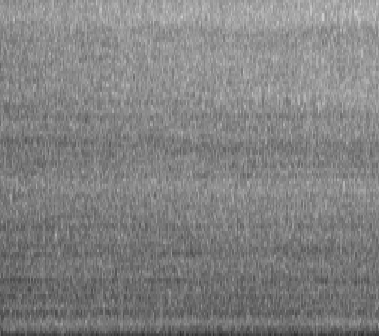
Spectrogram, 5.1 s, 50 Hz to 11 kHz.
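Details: 1964 Buick LeSabre, first start after 28 years on blocks with old spark plugs and oil poured in the cylinders: steady, even low rumble, no knocks or misses, smooth idle; engine runs normally.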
